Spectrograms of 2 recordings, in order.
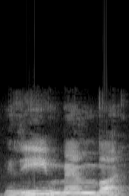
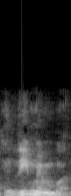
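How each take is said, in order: First: remember said slowly, every syllable clear; slow careful model. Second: Said in the usual way. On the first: Shown as a demonstration. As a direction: stretch out remember so students hear each sound. (Remember को धीरे-धीरे साफ़ बोलना) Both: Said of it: "इसका उच्चारण actually क्या हुआ".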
